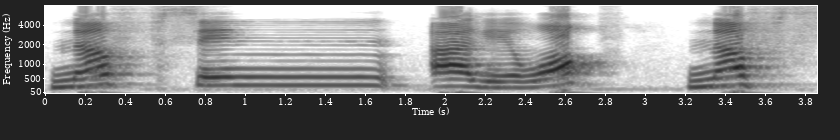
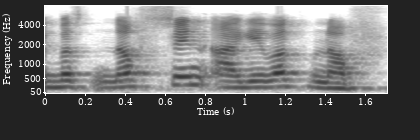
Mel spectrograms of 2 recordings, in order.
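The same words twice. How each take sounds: First: نفس ended with a clear, held س; correct reading. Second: نفس ended as نف, the س swallowed; wrong reading. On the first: Teacher showing the right way with the س pronounced. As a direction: sound the final س fully in نفس at the stop. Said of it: "میں نے سین بھی ادا کرا". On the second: Teacher demonstrating the common mistake of swallowing the س. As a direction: drop the final س so نفس comes out نف. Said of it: "سین کی آواز ہی نہیں نکالتے". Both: Shown as a demonstration.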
